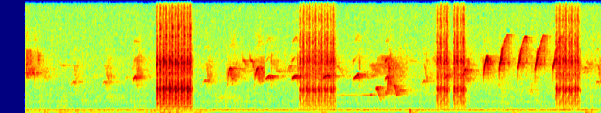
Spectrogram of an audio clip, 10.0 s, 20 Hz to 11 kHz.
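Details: Male Japanese thrush filmed 6 June 2020 on Mizusawa forest road, Tanzawa, Japan, singing short, varied whistled and chirping phrases; rapid camera-shutter bursts break in several times over a steady rushing background.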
